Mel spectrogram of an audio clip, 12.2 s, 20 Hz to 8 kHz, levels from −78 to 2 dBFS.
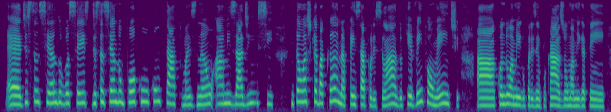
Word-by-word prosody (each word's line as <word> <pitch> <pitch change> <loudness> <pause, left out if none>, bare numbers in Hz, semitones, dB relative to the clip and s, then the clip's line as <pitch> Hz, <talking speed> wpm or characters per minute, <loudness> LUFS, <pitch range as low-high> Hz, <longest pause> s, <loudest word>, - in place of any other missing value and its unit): eh, 230 0 +5
distanciando 275 +1 -1
vocês 260 +1 -2
distanciando 290 +3 +1
um 265 - +1
pouco 290 +2 +1
o 285 - -3
contato, 255 -7 -1
mas 210 -1 -4
não 225 +2 0
a 245 +1 -1
amizade 235 -2 0
em 270 0 -3
si. 240 -3 -7 0.3
Então, 290 +5 +1
eu - - +3
acho 300 0 -1
que - - -4
é - - +1
bacana 265 0 +1
pensar 220 -1 0
por 205 -2 -5
esse 180 +2 -8
lado, 210 -1 0
que 220 +4 -6
eventualmente, 245 -3 -1 0.3
a 200 0 +4
quando 235 0 +2
um - - +4
amigo, 210 -3 +1
por 205 - -3
exemplo, 185 -1 -3
casa 195 -3 +2
ou - - 0
uma 190 0 0
amiga 190 0 0
tem 180 -3 -3
235 Hz, 180 wpm, -20 LUFS, 205-270 Hz, 0.3 s, eh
